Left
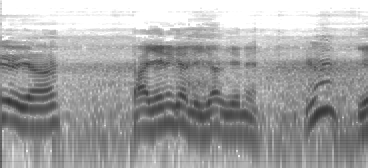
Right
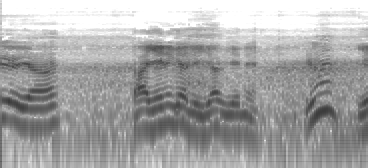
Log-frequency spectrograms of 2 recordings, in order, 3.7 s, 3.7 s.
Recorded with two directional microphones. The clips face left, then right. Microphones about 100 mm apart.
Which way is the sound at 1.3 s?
20° right (ahead or behind).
